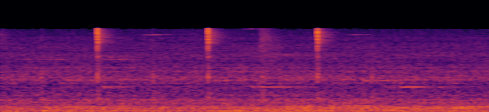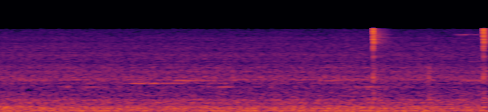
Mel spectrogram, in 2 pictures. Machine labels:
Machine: valve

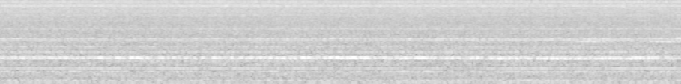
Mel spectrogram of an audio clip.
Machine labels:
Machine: fan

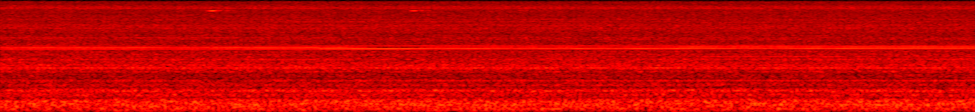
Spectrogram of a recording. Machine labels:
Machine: pump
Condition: normal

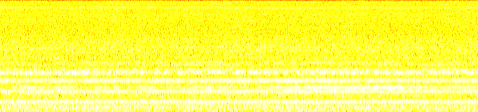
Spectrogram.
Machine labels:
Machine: fan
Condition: normal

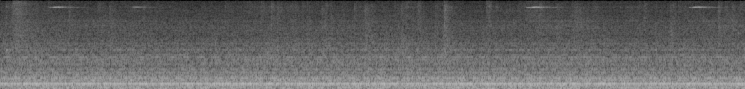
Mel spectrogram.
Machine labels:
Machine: pump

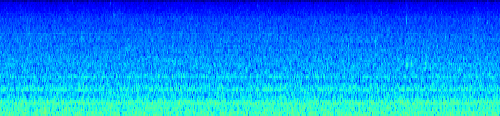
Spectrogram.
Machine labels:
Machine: pump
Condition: normal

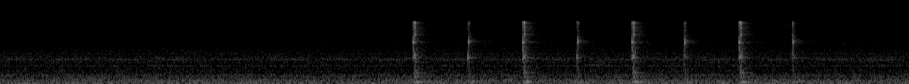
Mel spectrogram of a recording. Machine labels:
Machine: valve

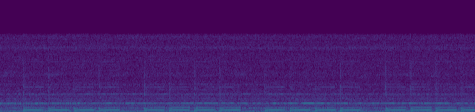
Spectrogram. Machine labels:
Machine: slide rail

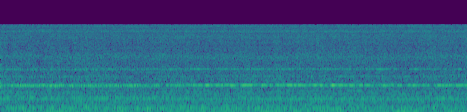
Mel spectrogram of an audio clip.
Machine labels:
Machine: fan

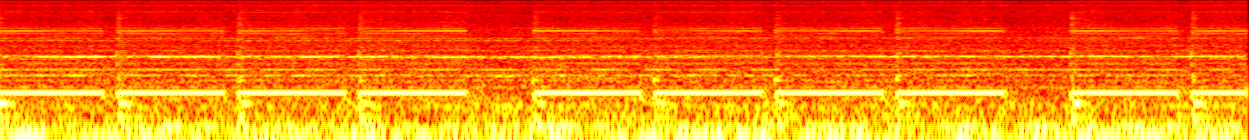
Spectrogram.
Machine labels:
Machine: slide rail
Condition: normal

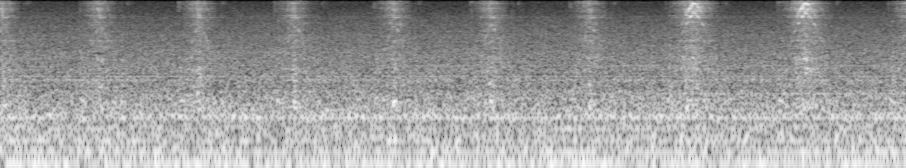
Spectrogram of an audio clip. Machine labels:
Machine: slide rail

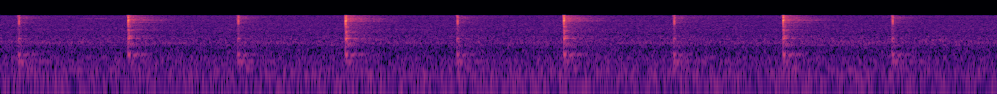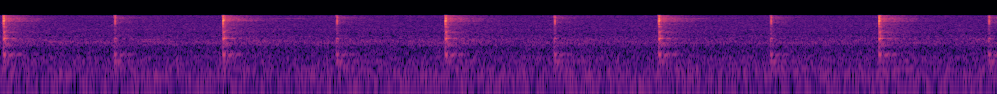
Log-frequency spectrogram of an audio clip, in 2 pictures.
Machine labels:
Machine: valve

